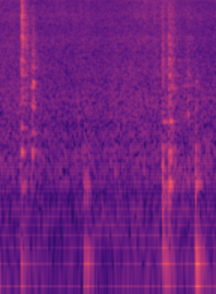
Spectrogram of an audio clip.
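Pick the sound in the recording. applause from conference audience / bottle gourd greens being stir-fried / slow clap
bottle gourd greens being stir-fried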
